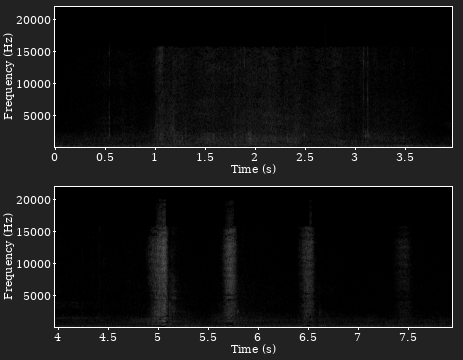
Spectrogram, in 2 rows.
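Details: American Shorthair cat that keeps sneezing, recorded 3 March 2013: after a few quiet seconds come three sharp, hissing sneezes in quick succession, each under a second apart, then a softer fourth one trailing off.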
